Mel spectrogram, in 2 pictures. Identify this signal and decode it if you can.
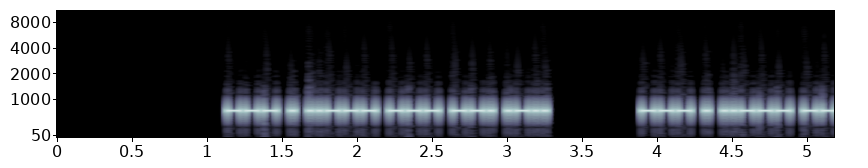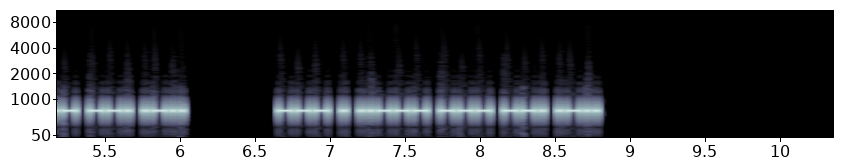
Morse code, heard as a keyed tone, about 40 wpm, 700 Hz. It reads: OE2OGL OE2OGL OE2OGL
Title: DXCC-100 Call Signs - 6 Characters - Repeated 3x - 40wpm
